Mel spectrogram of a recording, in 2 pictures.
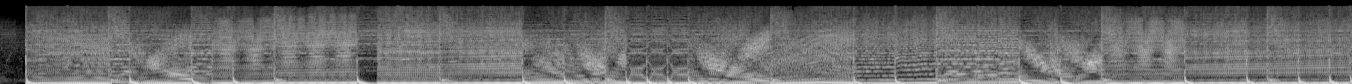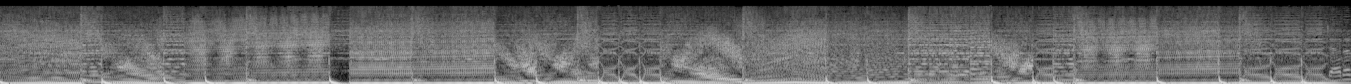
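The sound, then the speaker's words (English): Loud, heavy dubstep music plays continuously with booming sub-bass and a barrage of warping, sweeping, glitchy synth sounds shifting constantly over a driving beat, with no voices. “What we are gonna do this time, in light of recent trends in the heavy dubstep scene, is put about a million different progressively crazier sounds in.”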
